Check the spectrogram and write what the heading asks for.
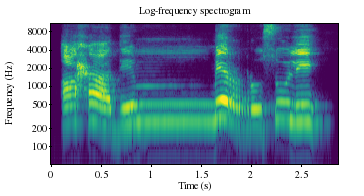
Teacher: یہ جو نون ساکن کے بعد را آ رہا ہے، نون کی آواز را کے ساتھ ملائیں گے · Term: ادغام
